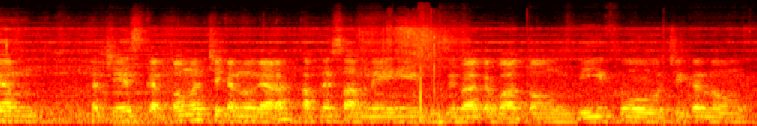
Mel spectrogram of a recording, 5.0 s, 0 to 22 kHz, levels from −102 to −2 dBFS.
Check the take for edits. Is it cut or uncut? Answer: uncut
